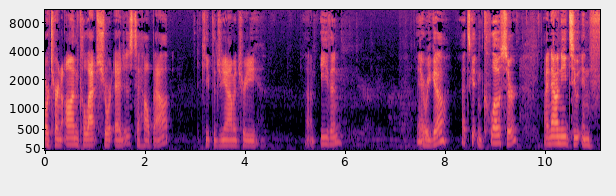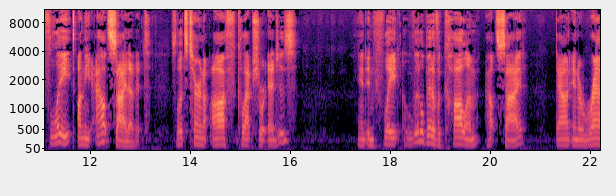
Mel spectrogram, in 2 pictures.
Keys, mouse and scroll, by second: 1.3 f, 3.2 f, 6.0-7.3 middle drag, 10.1 f, 11.3 f, 11.3 i, 11.7-22.2 drag, 12.5 shift+f, 15.6 f, 20.8 f.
